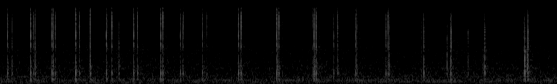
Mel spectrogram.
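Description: Long bare natural nails lightly tap a flat silver-gray computer surface, likely an aluminum laptop lid. About two dozen quiet, sharp, bright clicks stop instantly with no ring, in an uneven rhythm over a faint steady hiss.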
